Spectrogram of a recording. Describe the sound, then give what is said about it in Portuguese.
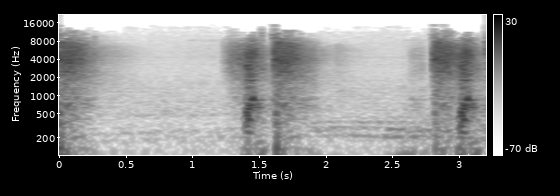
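Three sharp whip cracks ring out, each a loud whooshing lash, spaced about a second and a half apart with quiet gaps between them and no voices. “É três, meu filho, é três lapadas no lombo, hein? Olha o chicote da verdade agindo.”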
